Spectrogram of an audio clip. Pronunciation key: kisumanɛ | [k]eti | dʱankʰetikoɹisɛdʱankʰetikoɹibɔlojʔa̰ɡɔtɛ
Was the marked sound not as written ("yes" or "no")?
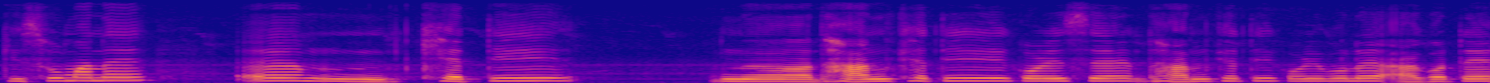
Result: yes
